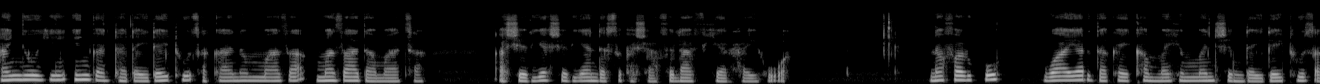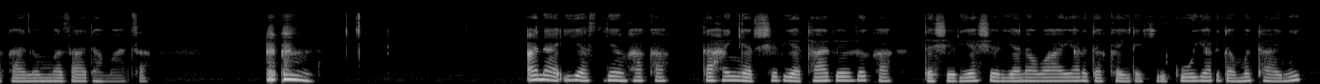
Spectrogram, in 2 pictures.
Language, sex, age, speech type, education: Hausa, female, 46-60, spontaneous, tertiary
